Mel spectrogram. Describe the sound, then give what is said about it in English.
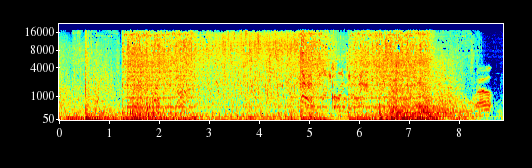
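Rockets fired at the player in a video game: a loud, sustained barrage of booming blasts and crackling debris with heavy low rumble, dipping briefly midway and cutting off at the end. “That's enough rockets from him.”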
